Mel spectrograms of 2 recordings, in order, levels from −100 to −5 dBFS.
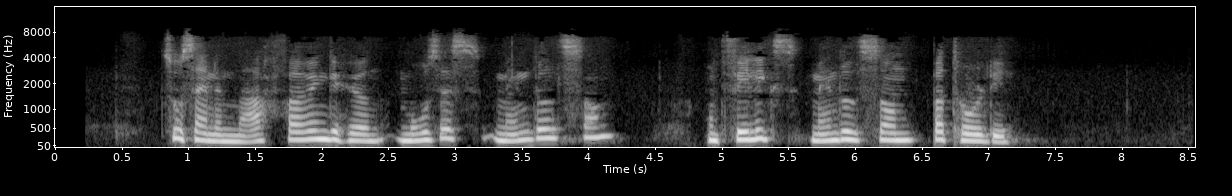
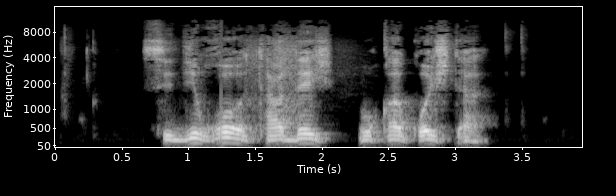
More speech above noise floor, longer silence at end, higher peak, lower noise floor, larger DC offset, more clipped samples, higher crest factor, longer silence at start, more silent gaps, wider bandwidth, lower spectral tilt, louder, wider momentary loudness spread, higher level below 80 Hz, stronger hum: first, 51 dB vs 42 dB; first, 1.4 s vs 0.75 s; about the same, -8 dBFS vs -6 dBFS; first, -74 dBFS vs -65 dBFS; neither; neither; about the same, 16 dB vs 18 dB; first, 0.85 s vs 0.65 s; neither; second, 7.6 kHz vs 11 kHz; first, -8 dB/octave vs -4 dB/octave; about the same, -25 LUFS vs -24 LUFS; about the same, 8 LU vs 10 LU; about the same, -68 dBFS vs -72 dBFS; neither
